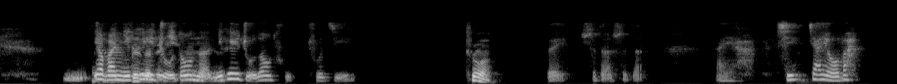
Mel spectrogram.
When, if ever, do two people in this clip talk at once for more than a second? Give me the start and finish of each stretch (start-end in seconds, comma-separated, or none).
0.9-2.3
